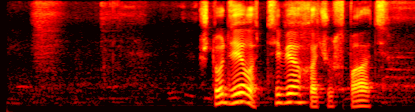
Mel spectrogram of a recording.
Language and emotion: Russian, sad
